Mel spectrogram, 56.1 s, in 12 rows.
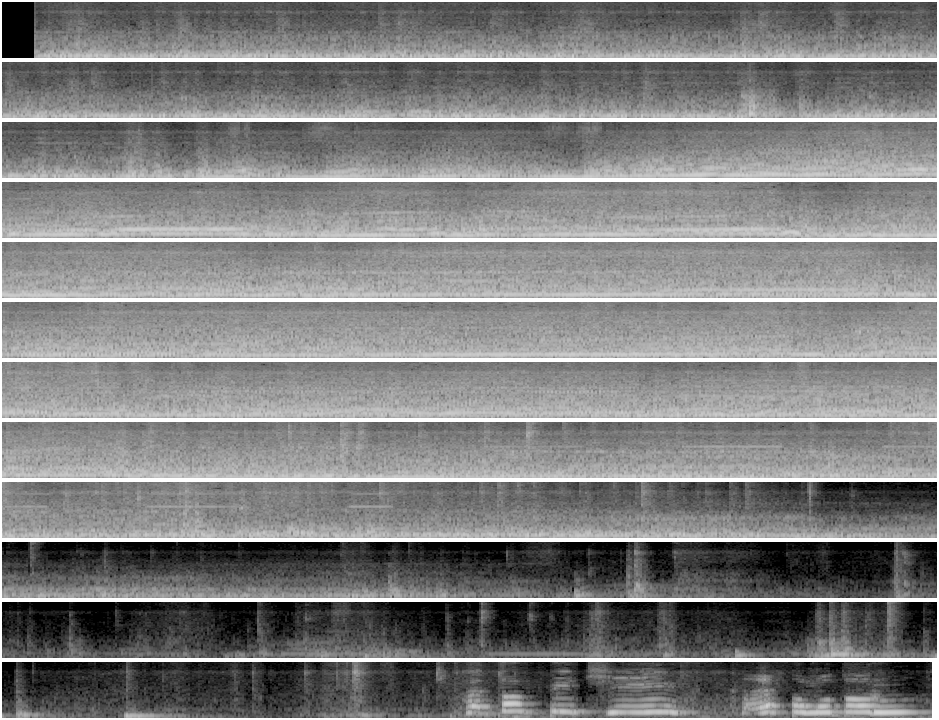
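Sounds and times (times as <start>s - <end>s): race car engine accelerating: 0.2s - 44.8s.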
